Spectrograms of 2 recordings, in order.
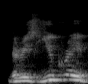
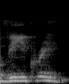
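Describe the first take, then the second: First: "Ukraine," said firmly with no article, falling tune; correct form, firm. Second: "the Ukraine." with the clearly stressed as the wrong form. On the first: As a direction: state "There is Ukraine," flatly as the final word. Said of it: "that's it". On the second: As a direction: lean on "the" in "the Ukraine." to reject it. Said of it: "Then there is no". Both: Shown as a demonstration.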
